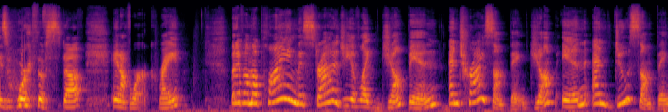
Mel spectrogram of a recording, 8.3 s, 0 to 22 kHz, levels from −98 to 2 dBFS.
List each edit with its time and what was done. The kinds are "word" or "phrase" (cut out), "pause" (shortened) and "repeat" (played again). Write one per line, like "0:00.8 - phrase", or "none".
0:01.6 - phrase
